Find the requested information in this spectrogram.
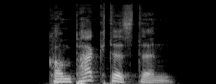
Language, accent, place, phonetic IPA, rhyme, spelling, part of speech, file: German, Germany, Berlin, [kɔmˈpaktəstn̩], -aktəstn̩, kompaktesten, adjective, De-kompaktesten.ogg
- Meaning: 1. superlative degree of kompakt 2. inflection of kompakt: strong genitive masculine/neuter singular superlative degree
